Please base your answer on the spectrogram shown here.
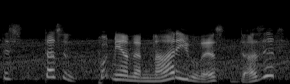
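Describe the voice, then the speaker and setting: A man's voice: high voice, huge pitch swings, normal speed, over music, poor audio. A man playing a sly, smug villainous travel agent in an audio drama, casually menacing. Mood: smug menace. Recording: clear background noise.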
